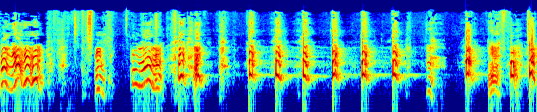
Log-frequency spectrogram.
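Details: Dog vocalising naturally: wavering, whine-like yelps at the start, then a long sequence of sharp barks repeated about every half second in a quiet setting.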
